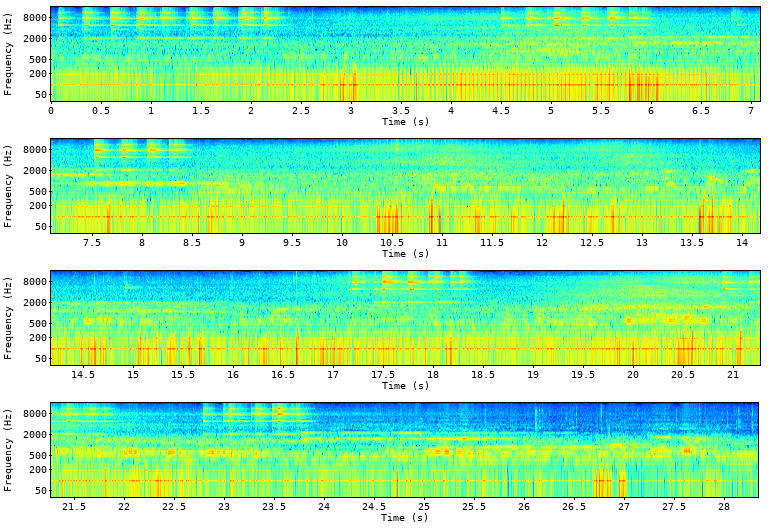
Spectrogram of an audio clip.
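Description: A street vendor's cart rolling along with a steady low rumble, broken by repeated short bursts of high metallic ringing. A voice comes in near the end.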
